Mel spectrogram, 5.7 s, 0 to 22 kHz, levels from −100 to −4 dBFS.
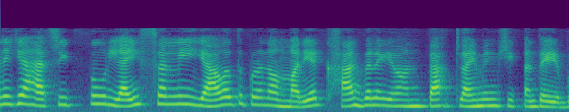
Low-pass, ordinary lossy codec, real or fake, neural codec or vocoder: none; none; fake; codec, 16 kHz, 0.5 kbps, FunCodec, trained on LibriTTS, 25 frames a second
